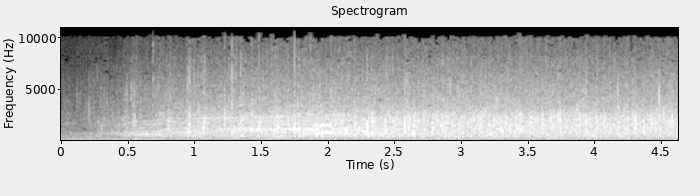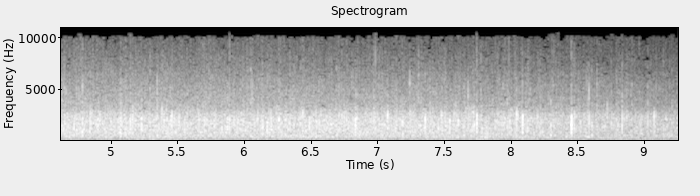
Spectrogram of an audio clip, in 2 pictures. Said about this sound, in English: The husbands are applauding too.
